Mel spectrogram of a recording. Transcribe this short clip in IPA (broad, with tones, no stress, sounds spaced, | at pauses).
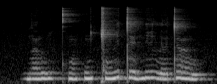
ɡ œ̃˩ β i˩ kʷʰ œ̃˩ p ũ˩˥ ǀ ũ˩˥ i̯ t e˥˩ n i˥ l ɘ˩˥ t œ̃˥˩ u̯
